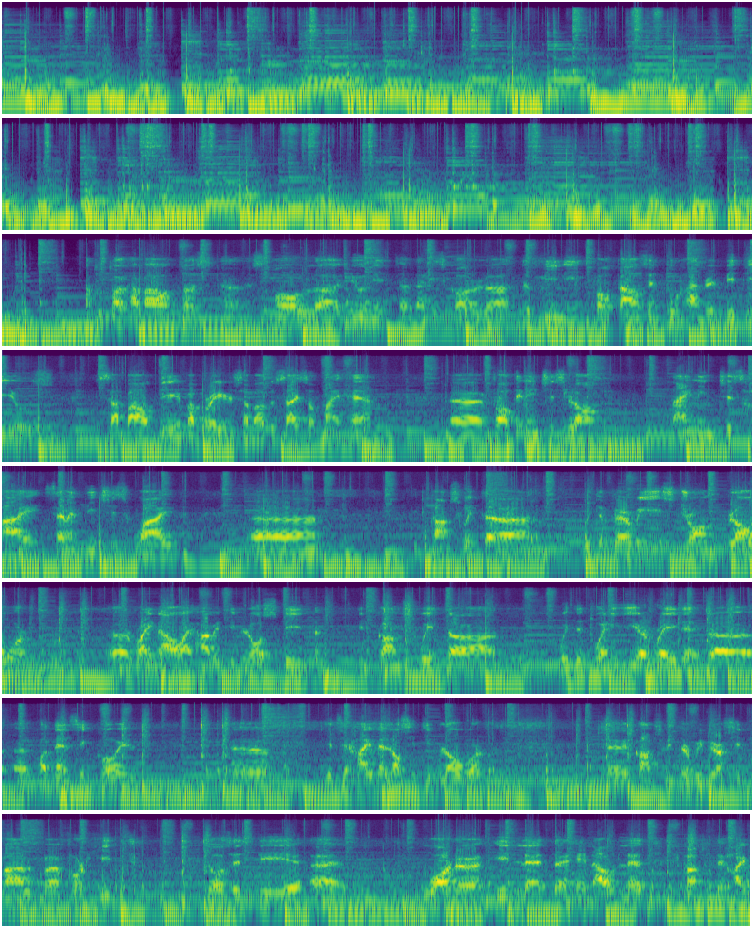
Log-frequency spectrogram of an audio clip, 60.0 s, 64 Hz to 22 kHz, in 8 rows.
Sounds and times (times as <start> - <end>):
Music: 0.0 - 59.9
Speech: 15.8 - 26.3, 26.9 - 28.6, 29.2 - 31.8, 32.4 - 33.3, 34.1 - 37.8, 38.6 - 42.5, 43.1 - 46.4, 47.2 - 50.0, 51.0 - 53.9, 54.5 - 56.0, 56.7 - 59.9.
